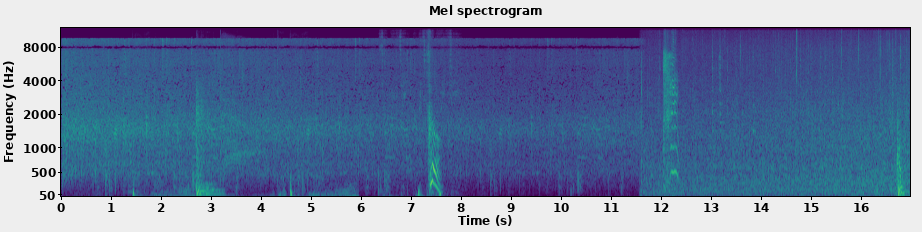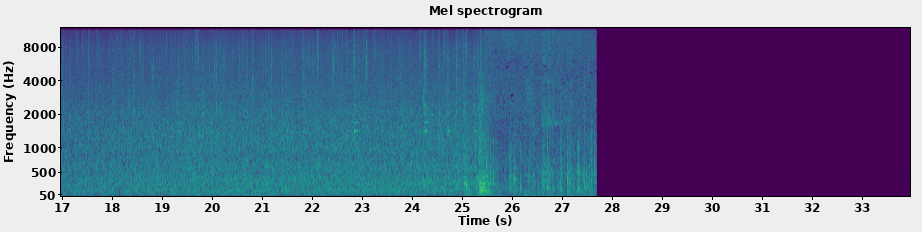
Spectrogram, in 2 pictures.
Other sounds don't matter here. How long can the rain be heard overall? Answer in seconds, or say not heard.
28 s.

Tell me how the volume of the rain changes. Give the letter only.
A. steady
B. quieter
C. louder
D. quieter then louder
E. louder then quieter
D.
